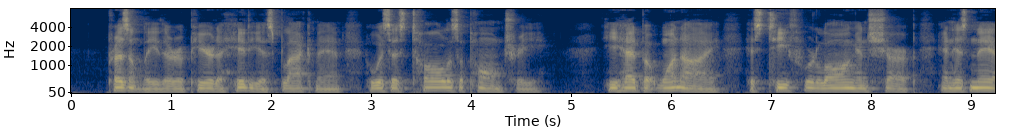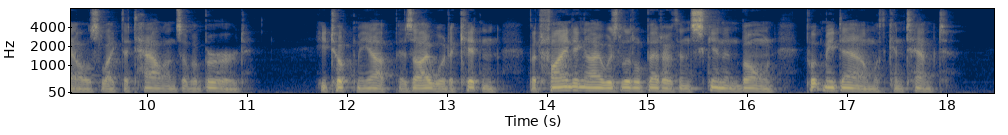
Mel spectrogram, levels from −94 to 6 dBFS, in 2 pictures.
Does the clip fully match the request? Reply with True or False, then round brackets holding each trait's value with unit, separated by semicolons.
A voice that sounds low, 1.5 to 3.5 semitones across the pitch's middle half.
True (90 Hz; 3.1 semitones)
